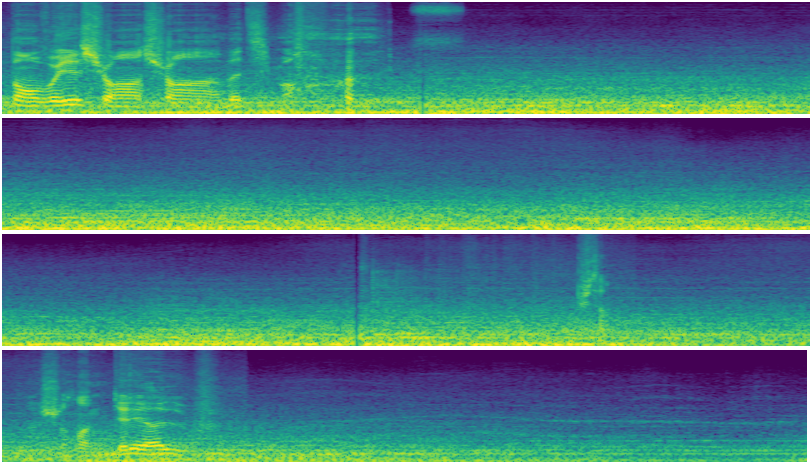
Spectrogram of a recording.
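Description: A spacecraft engine hums low and steady, fading near the end.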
